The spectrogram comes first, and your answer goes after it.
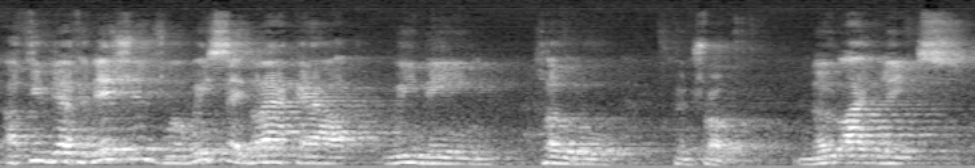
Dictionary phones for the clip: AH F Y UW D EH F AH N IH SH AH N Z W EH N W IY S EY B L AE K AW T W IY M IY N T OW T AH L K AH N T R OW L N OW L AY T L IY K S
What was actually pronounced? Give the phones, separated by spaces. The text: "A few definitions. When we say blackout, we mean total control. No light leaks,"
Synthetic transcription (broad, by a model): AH F Y UW D EH F AH N IH SH AH N Z W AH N W IY S EY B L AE K AW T W IY M IY N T OW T L K AH N T R OW L N OW L AY T L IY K S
